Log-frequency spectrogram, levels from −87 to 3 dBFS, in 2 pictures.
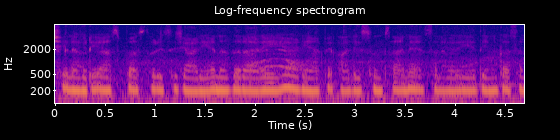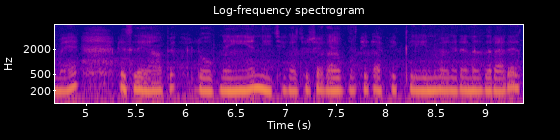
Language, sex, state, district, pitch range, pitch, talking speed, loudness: Hindi, female, Maharashtra, Aurangabad, 205-220 Hz, 210 Hz, 275 wpm, -38 LUFS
